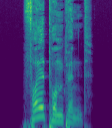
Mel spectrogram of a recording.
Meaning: present participle of vollpumpen
- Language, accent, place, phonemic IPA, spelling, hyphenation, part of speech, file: German, Germany, Berlin, /ˈfɔlˌpʊmpənt/, vollpumpend, voll‧pum‧pend, verb, De-vollpumpend.ogg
